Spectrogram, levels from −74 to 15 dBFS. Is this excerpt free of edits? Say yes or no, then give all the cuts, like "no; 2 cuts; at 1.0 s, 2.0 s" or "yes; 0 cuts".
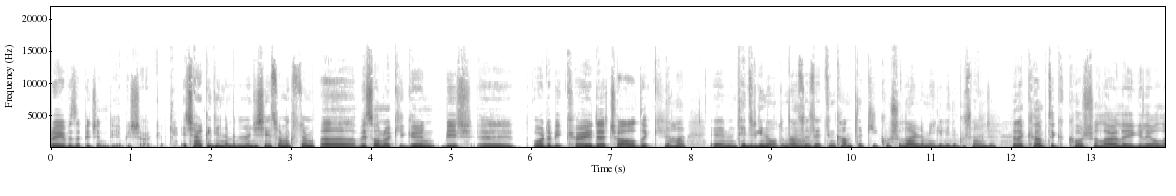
no; 2 cuts; at 3.3 s, 7.7 s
